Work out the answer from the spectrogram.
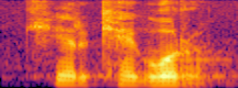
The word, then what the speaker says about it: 키에르케고르: 빼서 보니까 어 그 키엘 케 골 키에르케고르 그래서 그렇게 발음 하지요 기획해 볼 기회를 캐고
